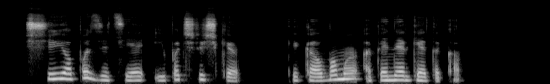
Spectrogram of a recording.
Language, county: Lithuanian, Klaipėda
